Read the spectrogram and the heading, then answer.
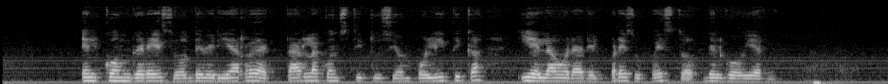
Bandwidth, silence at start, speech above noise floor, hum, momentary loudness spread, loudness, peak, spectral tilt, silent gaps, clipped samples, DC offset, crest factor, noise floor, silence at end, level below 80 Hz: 16.5 kHz; 0.05 s; 21 dB; none; 14 LU; -19 LUFS; -2 dBFS; -6.5 dB/octave; none; under 0.1%; under 0.1%; 18 dB; -40 dBFS; 0 s; -44 dBFS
